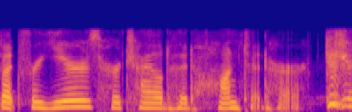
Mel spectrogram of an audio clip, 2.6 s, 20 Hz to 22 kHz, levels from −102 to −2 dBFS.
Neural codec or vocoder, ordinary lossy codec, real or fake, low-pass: none; Opus, 16 kbps; real; 7.2 kHz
